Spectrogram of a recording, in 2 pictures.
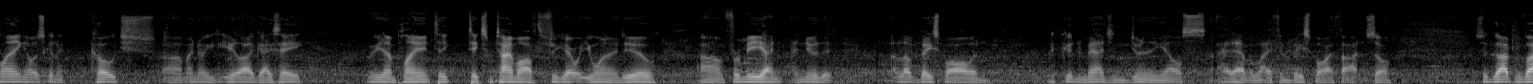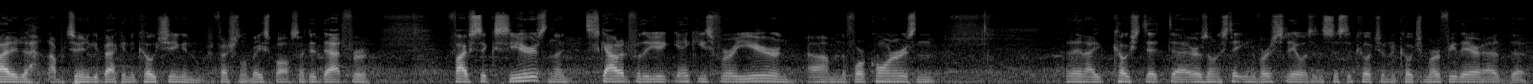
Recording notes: we set up shop on podcast row at the 80th annual American Baseball Coaches Association Conference in Dallas.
